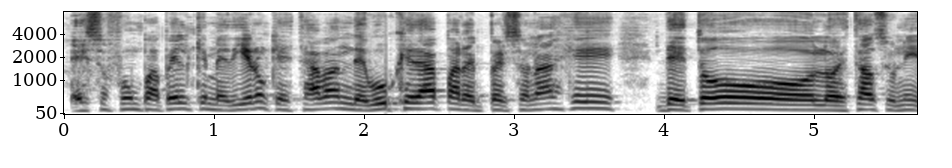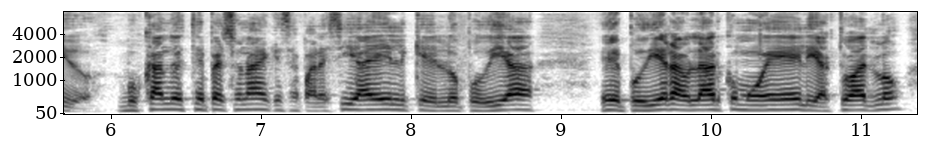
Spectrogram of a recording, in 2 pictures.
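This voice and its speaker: Relaxed, slightly high-voiced male guest. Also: dry recording, studio quality. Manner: easygoing, switches between Spanish and English. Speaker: guest actor. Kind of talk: casual interview chat.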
